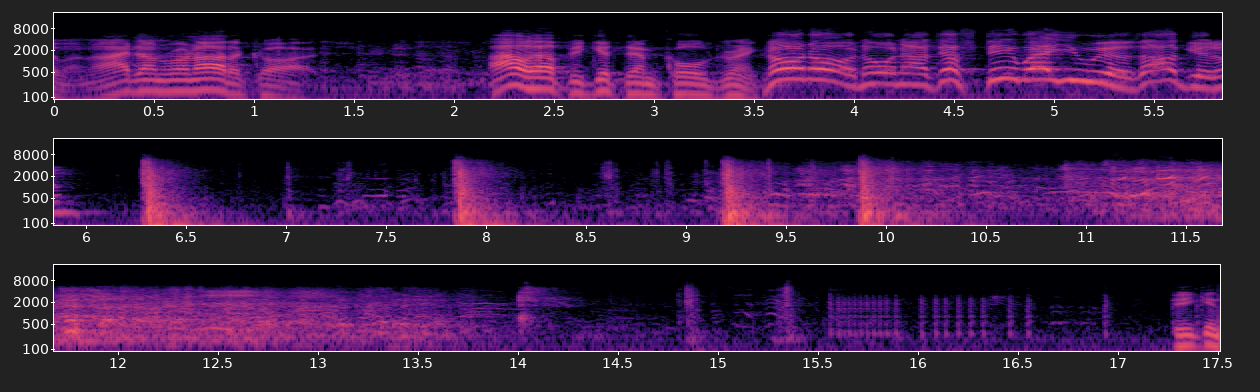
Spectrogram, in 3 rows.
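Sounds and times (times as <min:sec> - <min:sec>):
speech: 0:00.2 - 0:01.4, 0:02.2 - 0:06.0, 0:11.8 - 0:12.2, 0:17.3 - 0:17.5
laughter: 0:01.1 - 0:02.4, 0:07.1 - 0:15.6, 0:16.4 - 0:17.1
door slamming shut: 0:06.3 - 0:06.8, 0:07.8 - 0:08.3, 0:09.1 - 0:10.4.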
